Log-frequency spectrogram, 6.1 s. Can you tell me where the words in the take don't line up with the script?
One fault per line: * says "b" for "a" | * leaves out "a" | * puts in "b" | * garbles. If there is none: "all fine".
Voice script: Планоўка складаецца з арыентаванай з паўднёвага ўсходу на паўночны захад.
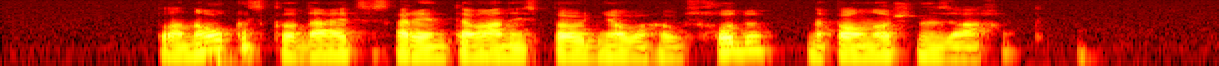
all fine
